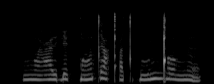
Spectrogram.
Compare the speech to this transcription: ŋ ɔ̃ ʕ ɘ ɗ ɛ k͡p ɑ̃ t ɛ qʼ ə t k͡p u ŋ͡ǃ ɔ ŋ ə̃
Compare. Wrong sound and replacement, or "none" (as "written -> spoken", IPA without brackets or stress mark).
ɑ̃ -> ɔ̃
